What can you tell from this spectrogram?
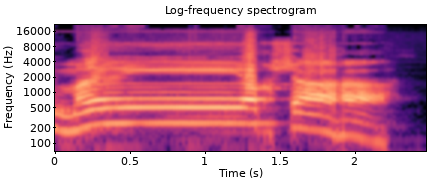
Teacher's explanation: من نون ساکن کے بعد یا ہے تو نون ساکن کا ادغام کریں گے یا میں ، تو من کو پڑھیں گے من یخشاها۔ ابھی نورانی قاعدہ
